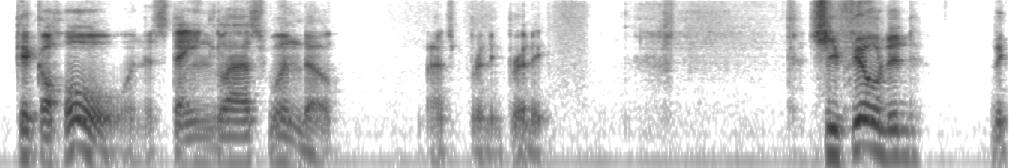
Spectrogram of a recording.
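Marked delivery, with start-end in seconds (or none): 2.9-3.7 whispered comment to yourself; whispered aside. Real, not acted. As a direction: breathe it, impressed. Reader's unvoiced aside.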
